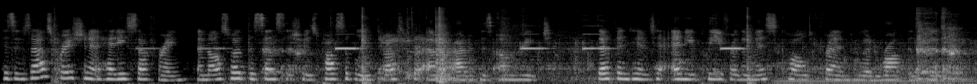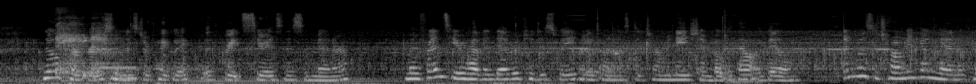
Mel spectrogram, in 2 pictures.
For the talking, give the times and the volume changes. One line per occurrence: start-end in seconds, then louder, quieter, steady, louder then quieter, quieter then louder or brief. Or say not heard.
0.0-19.4 steady.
